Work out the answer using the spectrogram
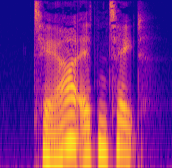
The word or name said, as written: terrorattentat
